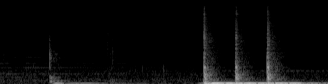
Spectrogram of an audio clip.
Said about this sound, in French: Un homme, du moins vous supposez, toque à la porte.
